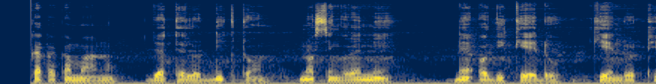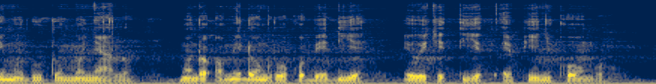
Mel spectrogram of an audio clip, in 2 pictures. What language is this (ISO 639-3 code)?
luo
